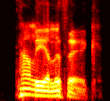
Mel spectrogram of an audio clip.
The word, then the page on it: Palaeolithic: British English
